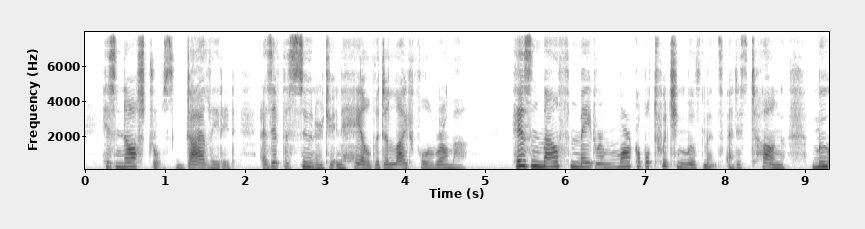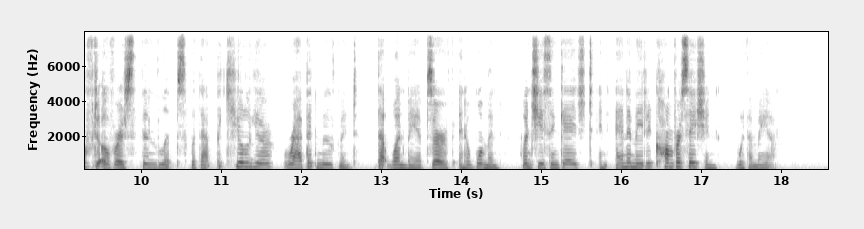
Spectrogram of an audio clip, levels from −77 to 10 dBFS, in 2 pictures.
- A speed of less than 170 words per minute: Yes, average, 155 wpm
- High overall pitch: Yes, high, 205 Hz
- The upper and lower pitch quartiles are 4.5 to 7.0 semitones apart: Yes, average, 4.9 semitones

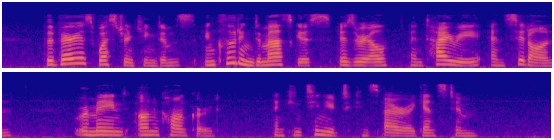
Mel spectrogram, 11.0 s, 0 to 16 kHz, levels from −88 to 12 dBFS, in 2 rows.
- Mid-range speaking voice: Yes, medium, 180 Hz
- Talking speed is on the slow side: Yes, slow, 105 wpm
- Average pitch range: Yes, average, 3.7 semitones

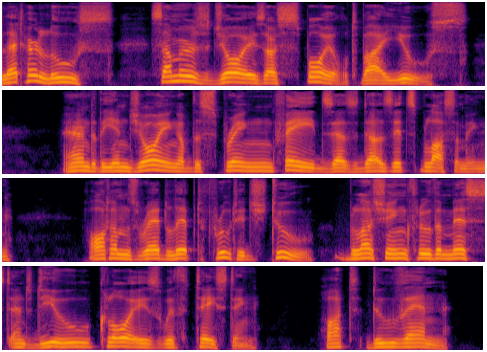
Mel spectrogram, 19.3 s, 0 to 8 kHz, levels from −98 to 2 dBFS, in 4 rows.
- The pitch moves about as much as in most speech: Yes, average, 3.9 semitones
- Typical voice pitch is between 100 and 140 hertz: Yes, low, 135 Hz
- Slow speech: Yes, slow, 115 wpm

